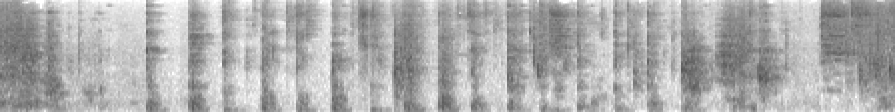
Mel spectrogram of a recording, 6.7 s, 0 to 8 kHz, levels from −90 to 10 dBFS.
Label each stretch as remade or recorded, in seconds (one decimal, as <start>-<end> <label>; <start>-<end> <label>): 0.0-1.7 recorded; 1.7-2.3 remade; 2.3-2.7 recorded; 2.7-3.4 remade; 3.4-6.7 recorded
